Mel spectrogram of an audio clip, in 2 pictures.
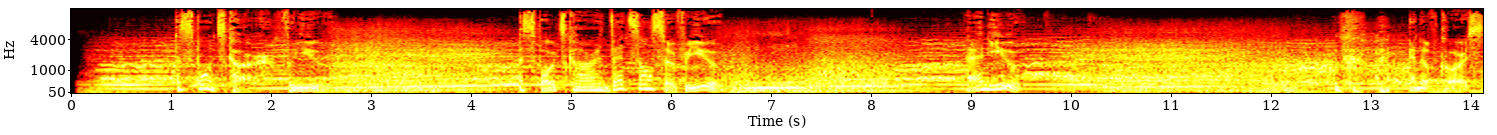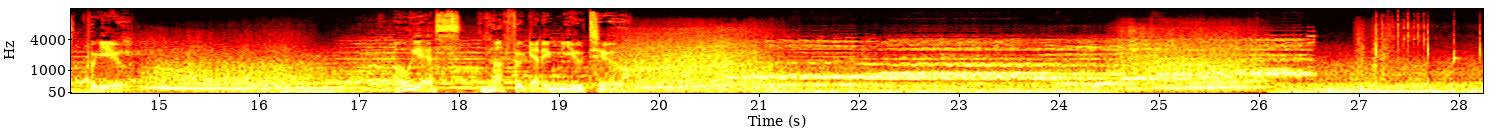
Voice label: Asian English; The Porsche Cayenne

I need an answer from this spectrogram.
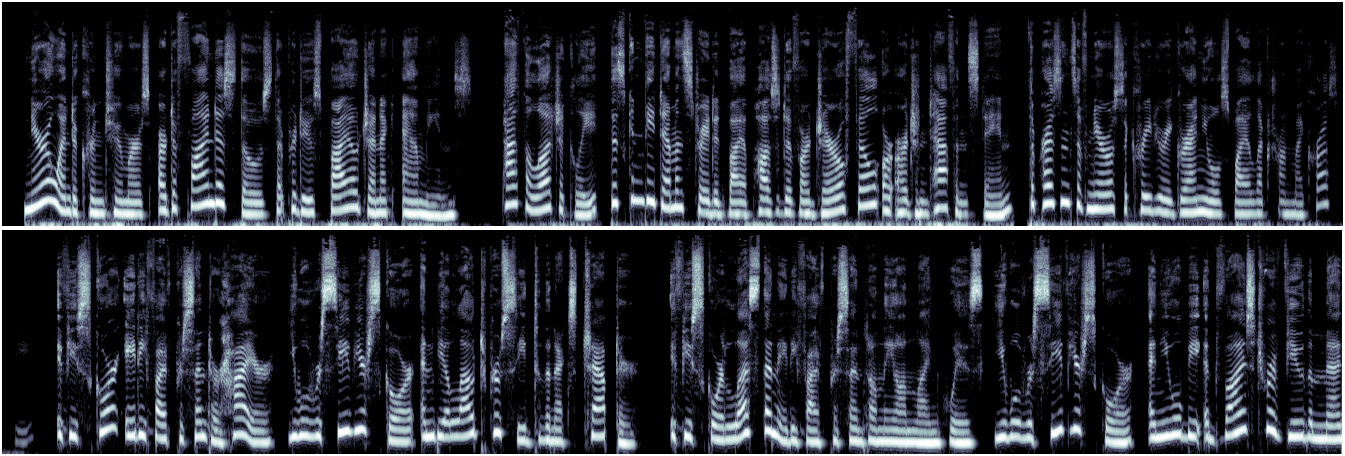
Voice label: US English E-Learning, English US Female

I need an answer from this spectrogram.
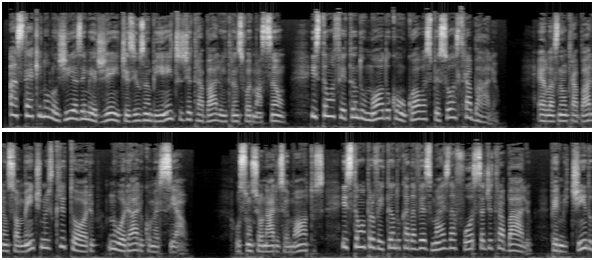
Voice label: Brazilian Portuguese, Brazilian Portuguese Female

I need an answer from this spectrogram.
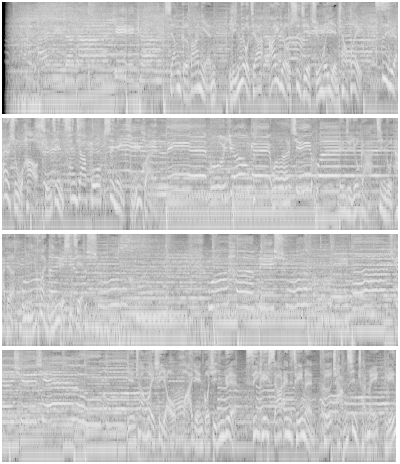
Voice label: Mandarin China Ad; Yoga

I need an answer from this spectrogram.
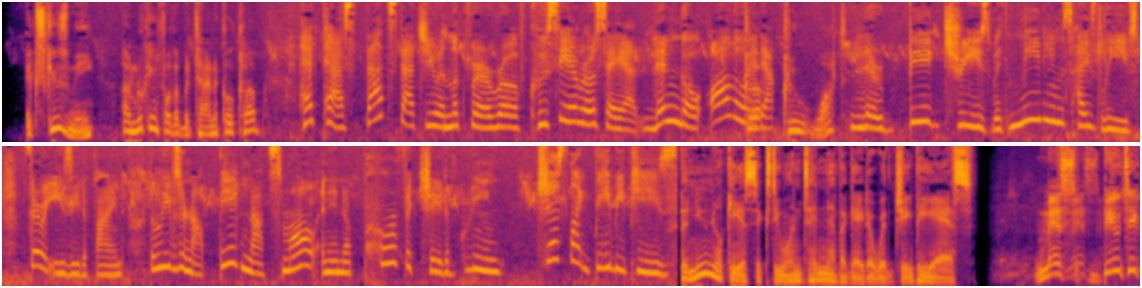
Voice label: US English commercials

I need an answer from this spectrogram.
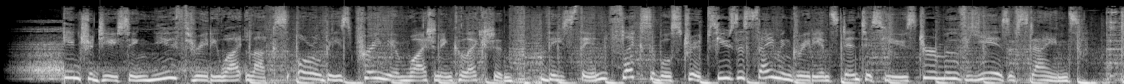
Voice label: Asian English TVC; Lux OralB

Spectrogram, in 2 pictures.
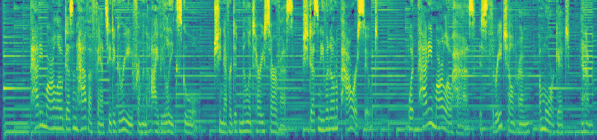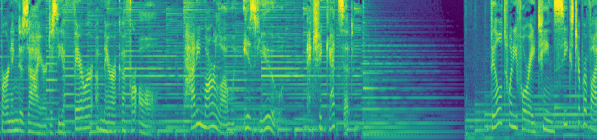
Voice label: US English Political

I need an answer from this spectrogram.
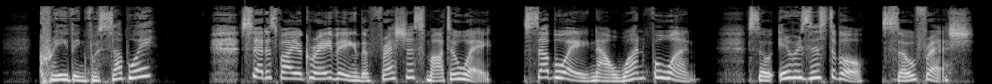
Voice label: Asian English F; Subway

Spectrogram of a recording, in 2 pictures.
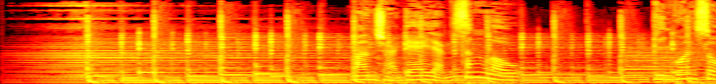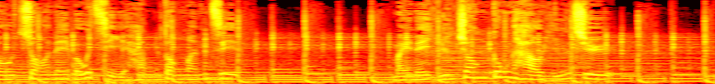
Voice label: Cantonese TVC; Brands

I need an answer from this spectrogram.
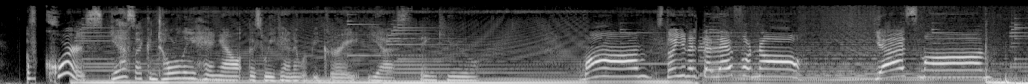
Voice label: US English Gaming

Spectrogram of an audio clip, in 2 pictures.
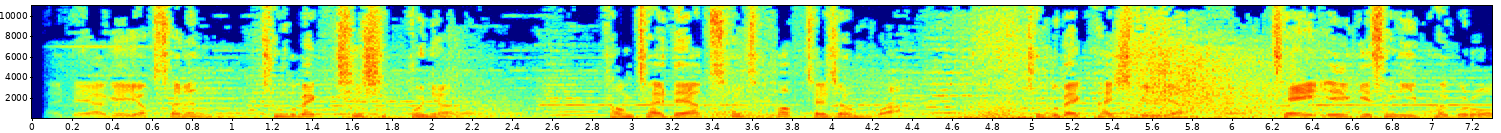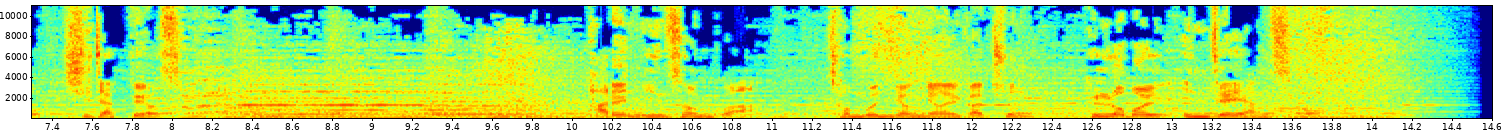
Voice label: Korean Male

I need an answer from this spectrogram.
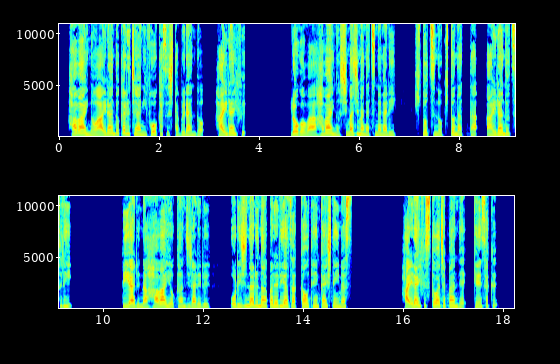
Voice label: Japanese Female

